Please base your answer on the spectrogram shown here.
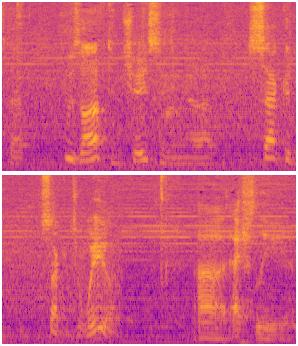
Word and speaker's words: Sacagawea: he was often chasing Sacagawea. Actually, I happen to know the correct pronunciation. It's Sacagawea.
